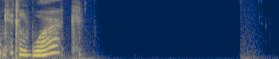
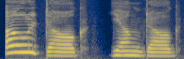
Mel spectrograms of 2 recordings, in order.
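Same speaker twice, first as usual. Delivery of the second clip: usual speaking voice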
